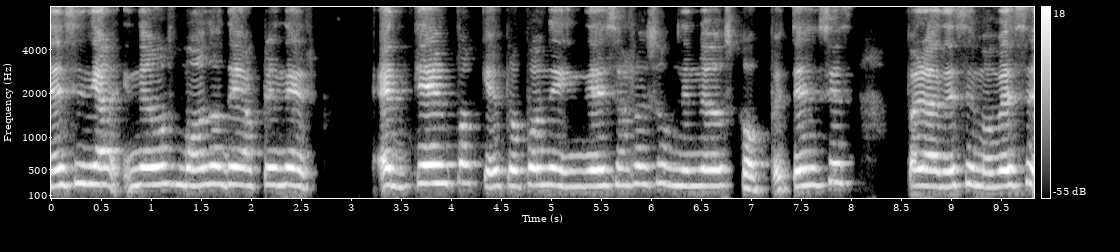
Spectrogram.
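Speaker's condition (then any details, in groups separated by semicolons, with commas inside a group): Cerebral palsy; language areas of brain affected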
